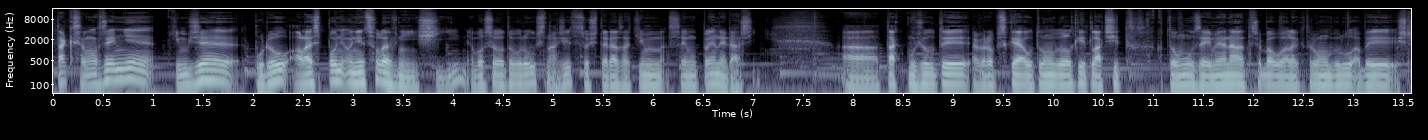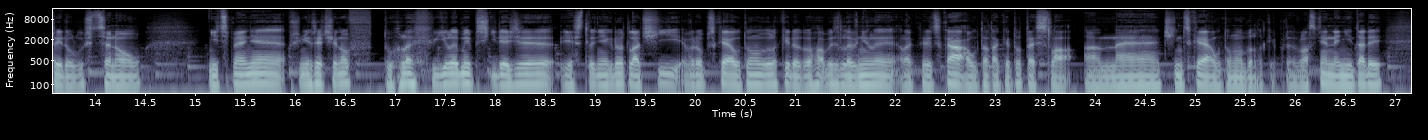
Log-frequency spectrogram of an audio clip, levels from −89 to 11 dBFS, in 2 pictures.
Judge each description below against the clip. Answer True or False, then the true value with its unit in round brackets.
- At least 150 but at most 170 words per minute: True (155 wpm)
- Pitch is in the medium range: False (95 Hz)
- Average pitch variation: False (1.9 semitones)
